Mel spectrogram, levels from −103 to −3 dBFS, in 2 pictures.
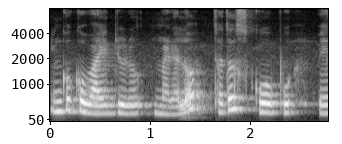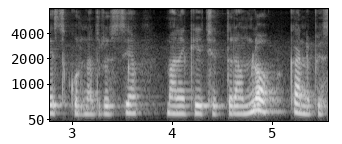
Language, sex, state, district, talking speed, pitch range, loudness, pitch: Telugu, female, Andhra Pradesh, Guntur, 120 wpm, 210-260 Hz, -19 LUFS, 225 Hz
